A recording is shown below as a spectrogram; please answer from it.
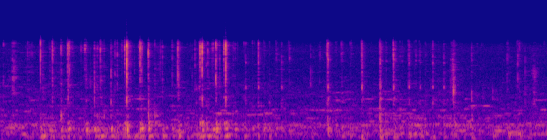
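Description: Typing on a computer keyboard: a quick run of key clicks, densest in the first few seconds and thinning out toward the end.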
